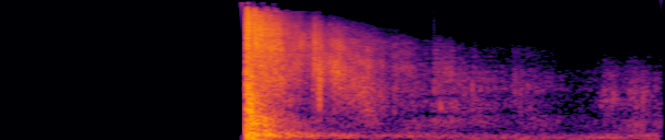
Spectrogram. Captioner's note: shots fired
